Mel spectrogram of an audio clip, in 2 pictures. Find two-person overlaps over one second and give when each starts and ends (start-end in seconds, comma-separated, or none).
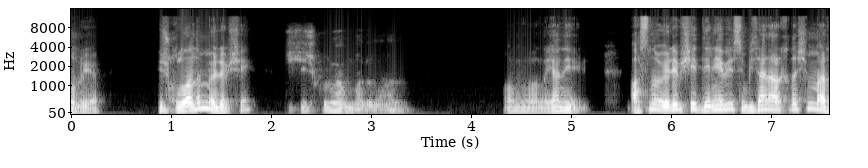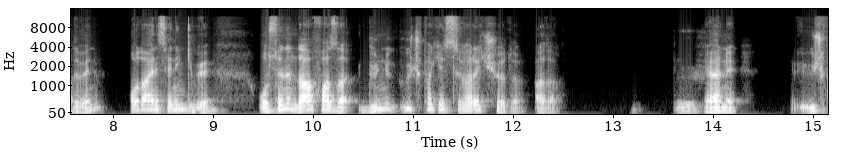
none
